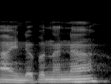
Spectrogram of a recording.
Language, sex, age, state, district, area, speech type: Malayalam, male, 18-30, Kerala, Palakkad, rural, spontaneous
